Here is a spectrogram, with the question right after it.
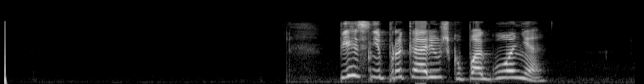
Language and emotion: Russian, positive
